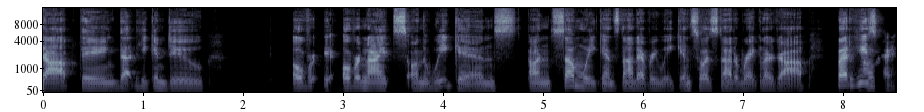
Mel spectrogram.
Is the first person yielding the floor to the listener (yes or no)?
no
